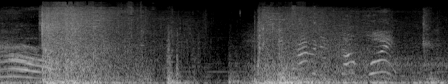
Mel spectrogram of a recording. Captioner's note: Kratos grunting; enemy screeching; ice shattering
